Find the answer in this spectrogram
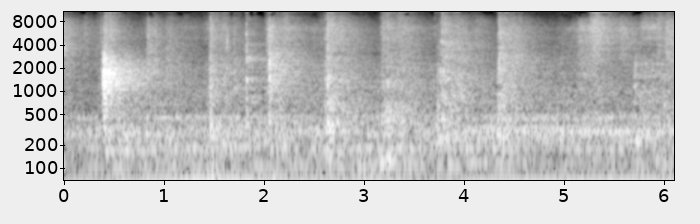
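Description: Footsteps climbing tiled stairs, about two steps a second, each a short thud, over a low steady hum.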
